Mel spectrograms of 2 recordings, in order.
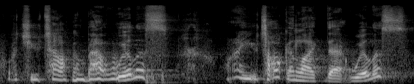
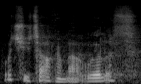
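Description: First: High-pitched mock-disbelieving catchphrase; Gary Coleman. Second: Soft Gary Coleman catchphrase under your breath; inner thought. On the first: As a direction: put on a high, swooping sitcom kid voice. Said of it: "and Gary would say". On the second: Acted. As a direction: think it aloud, much softer. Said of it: "on the inside I'm thinking".

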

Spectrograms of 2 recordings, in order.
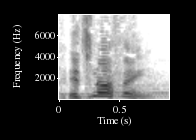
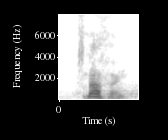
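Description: First: It's nothing said louder, a bit higher, NOTHING punched with a falling tune; emphatic answer. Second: It's nothing dropped to a near-hushed, much softer voice, "nothing" falling away; hushed repeat. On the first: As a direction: land "nothing" hard like a verdict. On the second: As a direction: let "It's nothing" sink to a soft murmur. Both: Acted. Answer repeated, then hushed.

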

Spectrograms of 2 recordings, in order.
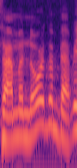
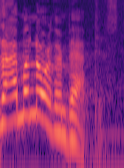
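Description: First: Said in the usual way. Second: High, louder delighted squeal; thrilled to match again; excited echo. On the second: Retold or imitated. Rescuer squealing with joy at a fellow Northern Baptist.

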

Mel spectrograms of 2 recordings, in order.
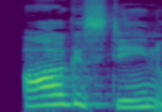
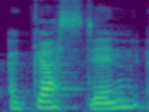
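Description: First: "Augustine" said AW-guh-steen, stress on first syllable; "Augustine" with the first syllable AW stressed and ending -steen; pronunciation aw-GUS-teen. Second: "Augustine" said uh-GUS-tin, stress on second syllable; "Augustine" with a weak uh first, GUS stressed, ending -tin; alternate pronunciation. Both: Shown as a demonstration. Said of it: "however you want to pronounce him".

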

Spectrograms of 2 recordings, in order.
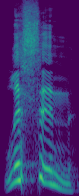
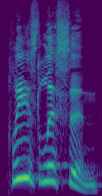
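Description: First: Said in the usual way. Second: Please pitched much higher, begging to be heard; pleading. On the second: Shown as a demonstration. Jesus pleading with the crowd, please pitched high. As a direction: plead with them to hear it. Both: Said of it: "Meaning, like".

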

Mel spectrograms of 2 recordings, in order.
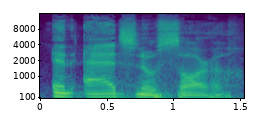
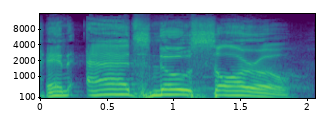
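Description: First: Said in the usual way. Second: Higher, slow and emphatic; loud emphatic call-out. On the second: Shown as a demonstration. Preacher has congregation repeat the last part, loud and emphatic. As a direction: lead the crowd in saying it loud. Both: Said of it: "Say that last part loud".

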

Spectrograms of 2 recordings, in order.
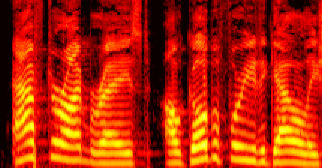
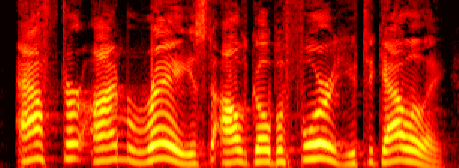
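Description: First: Said in the usual way. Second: After I'm raised said very slowly, each word weighted; slow emphatic quote. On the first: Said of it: "the planting of that information". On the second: Shown as a demonstration. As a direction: lay out every word of the promise. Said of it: "He says".

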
